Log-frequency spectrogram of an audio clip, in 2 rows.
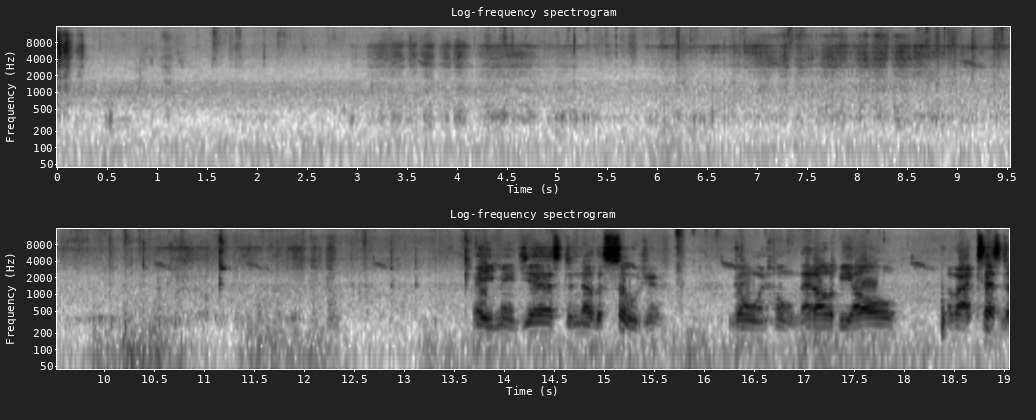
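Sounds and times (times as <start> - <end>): birds calling faintly: 0.0 - 19.0
rumbling thumps on microphone: 9.7 - 13.7.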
